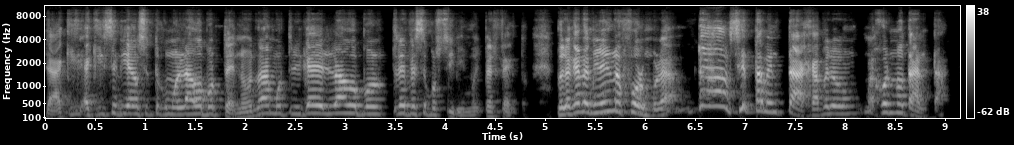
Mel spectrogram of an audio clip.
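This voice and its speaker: Male math teacher on a video call, fairly high and animated, chatty, questions students. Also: quick pace, hardly any pauses. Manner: quizzes students, chatty asides. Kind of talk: virtual math class.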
